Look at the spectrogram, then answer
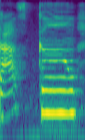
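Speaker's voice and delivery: cascão said with force on cão. Portuguese lesson on the tonic syllable, stress on 'cão' in cascão. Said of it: "eu coloco mais força para dizer cão".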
